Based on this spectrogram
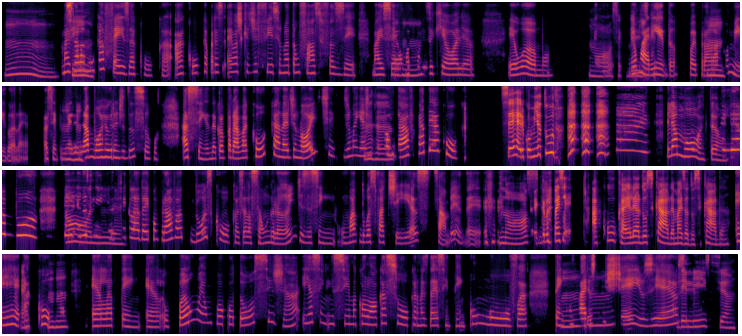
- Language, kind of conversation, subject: Portuguese, podcast, Que cheiro de comida imediatamente te transporta no tempo?
- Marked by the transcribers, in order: laugh; chuckle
